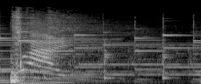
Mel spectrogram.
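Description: Javanese gamelan playing busy accompaniment for a wayang kulit fight scene: ringing metallophone and gong notes over sharp clattering strikes, with tones that swoop up and down in pitch.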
